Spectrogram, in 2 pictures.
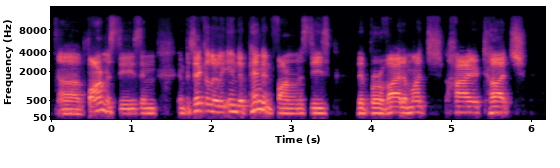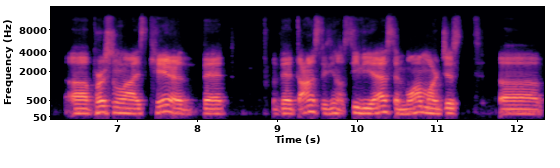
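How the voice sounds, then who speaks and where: A man in his thirties speaks as a guest on a podcast. He talks earnestly and at medium pitch. He restarts often and fills his pauses. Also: low-quality recording. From Romania. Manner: earnest, many restarts and filler words. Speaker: health insurance company founder and CEO. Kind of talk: podcast interview.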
